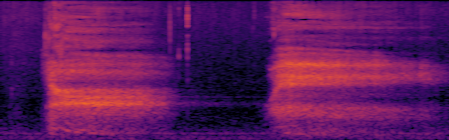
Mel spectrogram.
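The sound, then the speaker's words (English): A voice imitates breathing with two long, airy exhalations separated by a short pause, soft and unvoiced, the second breath slightly longer than the first. “Some scholars note that it would have sounded similar to breathing, something like”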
